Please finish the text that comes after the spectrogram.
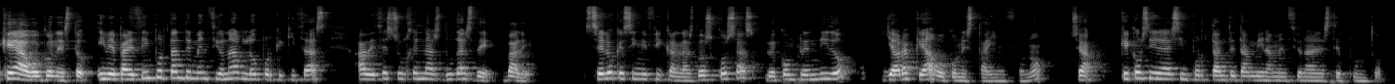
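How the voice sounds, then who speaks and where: A woman hosts a conversational interview in a reflective way, full of fillers and rhetorical questions. Her mellow voice is fairly high in pitch, and she talks a little fast.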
